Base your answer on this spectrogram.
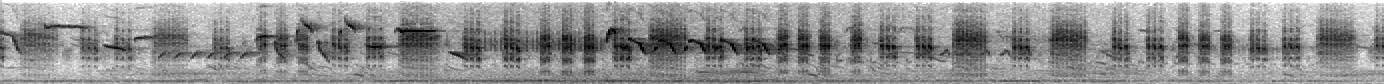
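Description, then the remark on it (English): A sedge warbler sings a fast, continuous stream of rattly, scratchy phrases mixed with thin whistles, fairly loud, with a steady insect-like buzz beneath and no voices. “and as they get more and more excited, they work their way up until they're right on the top of the stage, singing away like crazy with a mixture of rattly, scrapey sounds that are really quite hard on the ear.”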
